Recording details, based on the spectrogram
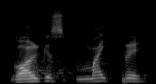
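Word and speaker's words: Georges Lemaître: É Georges, porque eu fui ver a pronúncia, não é em inglês, né, é belga. Georges Maitre.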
